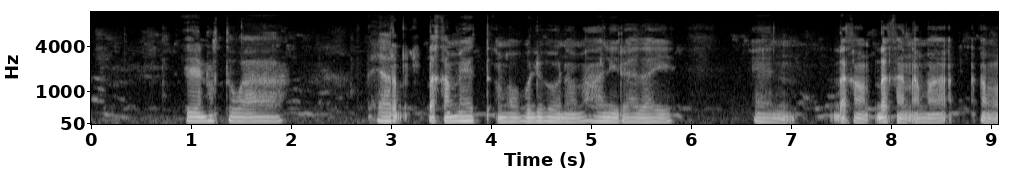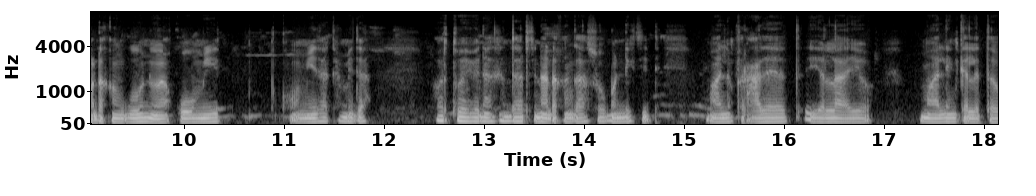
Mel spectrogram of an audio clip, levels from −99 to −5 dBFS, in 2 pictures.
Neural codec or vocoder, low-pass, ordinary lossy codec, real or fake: vocoder, 44.1 kHz, 128 mel bands every 512 samples, BigVGAN v2; 10.8 kHz; none; fake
